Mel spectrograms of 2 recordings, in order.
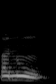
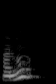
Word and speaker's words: अनुमोदन: हम पहले पढ़ेंगे अनु, इतना छोटे ऊ की मात्रा है तो अनु बोलेंगे, ना कि अनु। इसको हम बोलेंगे अनु। उसके बाद हम पढ़ेंगे मोदन। अनुमोदन, अनुमोदन।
